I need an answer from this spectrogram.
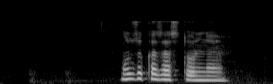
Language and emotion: Russian, neutral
